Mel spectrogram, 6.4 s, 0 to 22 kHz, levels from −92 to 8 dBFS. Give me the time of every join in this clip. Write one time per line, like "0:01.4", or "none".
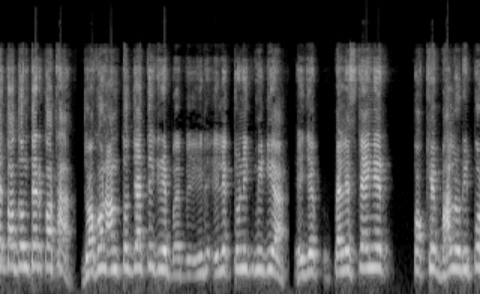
0:01.0
0:02.3
0:03.9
